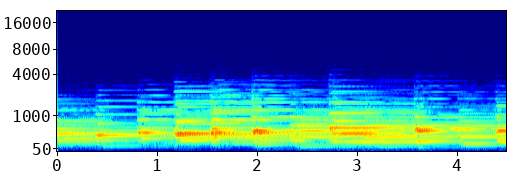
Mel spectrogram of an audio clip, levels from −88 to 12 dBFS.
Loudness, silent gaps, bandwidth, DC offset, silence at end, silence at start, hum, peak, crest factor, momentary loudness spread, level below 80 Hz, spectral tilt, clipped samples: -17 LUFS; none; 3.5 kHz; under 0.1%; 0 s; 0 s; none; -2 dBFS; 14 dB; 9 LU; -72 dBFS; -10.5 dB/octave; under 0.1%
